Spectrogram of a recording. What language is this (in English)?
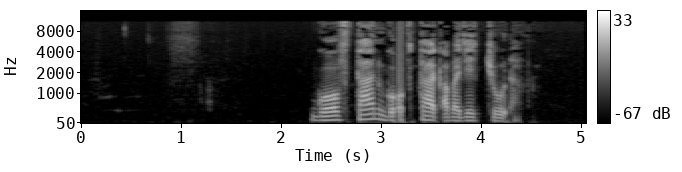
Oromo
